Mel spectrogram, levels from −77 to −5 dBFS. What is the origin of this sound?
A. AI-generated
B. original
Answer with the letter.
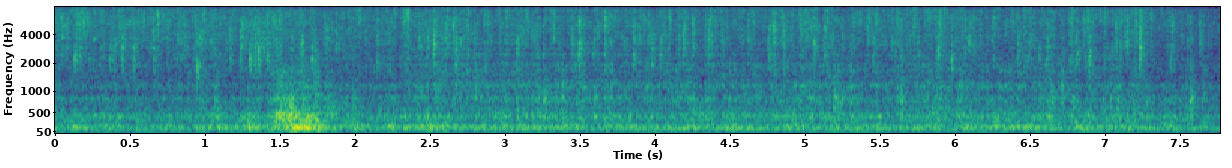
B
